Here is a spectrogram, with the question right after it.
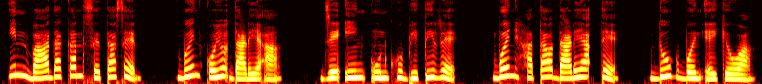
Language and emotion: Santali, sad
